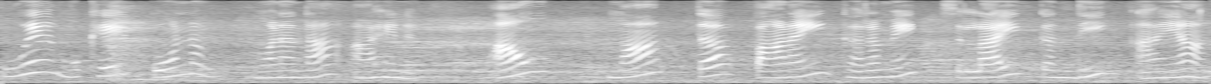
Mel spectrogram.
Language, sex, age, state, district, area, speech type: Sindhi, female, 30-45, Gujarat, Junagadh, rural, spontaneous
